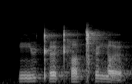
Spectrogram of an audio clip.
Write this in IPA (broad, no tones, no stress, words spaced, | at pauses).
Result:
ŋʉkʼɜ kʰaǀʰəŋaɐ̯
